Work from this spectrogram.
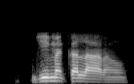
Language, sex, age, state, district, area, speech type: Urdu, male, 18-30, Uttar Pradesh, Siddharthnagar, rural, conversation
